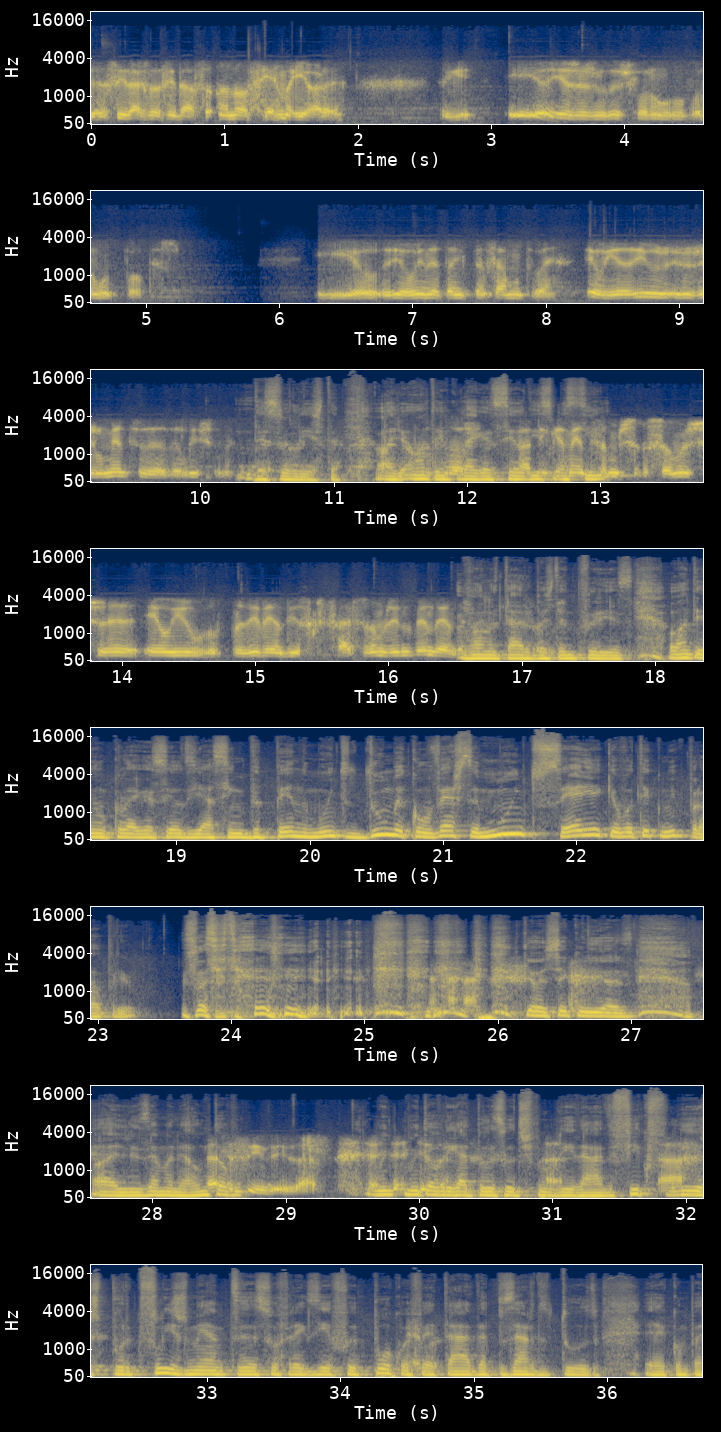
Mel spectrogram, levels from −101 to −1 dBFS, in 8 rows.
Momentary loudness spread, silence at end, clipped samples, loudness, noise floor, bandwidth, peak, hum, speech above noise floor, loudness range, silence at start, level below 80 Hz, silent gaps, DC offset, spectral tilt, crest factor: 7 LU; 0 s; under 0.1%; -15 LUFS; -66 dBFS; 17.5 kHz; -2 dBFS; none; 52 dB; 5 LU; 0 s; -36 dBFS; none; under 0.1%; -6.5 dB/octave; 12 dB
